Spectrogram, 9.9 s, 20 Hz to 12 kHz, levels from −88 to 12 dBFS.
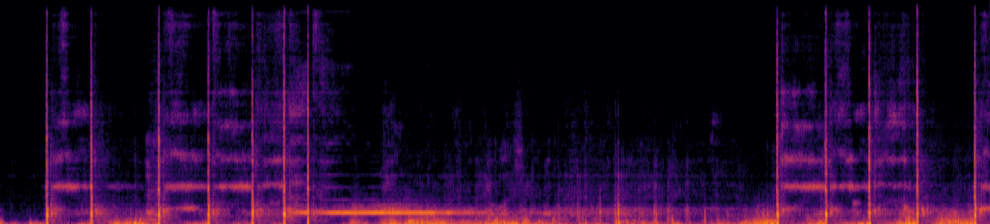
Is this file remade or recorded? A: remade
